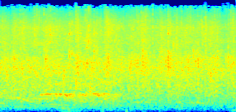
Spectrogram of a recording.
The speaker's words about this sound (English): Oh, if you love him today, clap your hands and lift your voice and si magnify him.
